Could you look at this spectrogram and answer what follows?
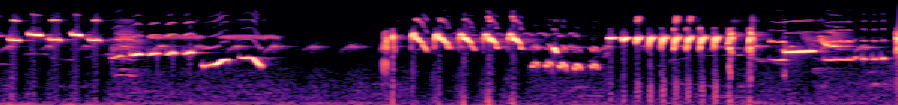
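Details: Singing grey-cheeked bulbul, from tutor audio meant to restart silent cage birds: whistled phrases and low swoops, a brief pause, then rapid buzzy chattering runs and a long even high trill, all bright and loud.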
